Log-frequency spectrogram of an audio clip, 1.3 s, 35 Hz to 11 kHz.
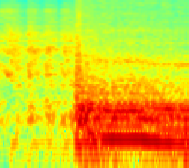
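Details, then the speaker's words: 2014 Kawasaki ZX14R with newly reinstalled reflashed ECU, sat under cover about six months over winter: quiet for half a second, then fires instantly and settles into an even, steady idle; clean, normal start. "Nice. Got to admit, the bike started up right away. It's been sitting all winter."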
